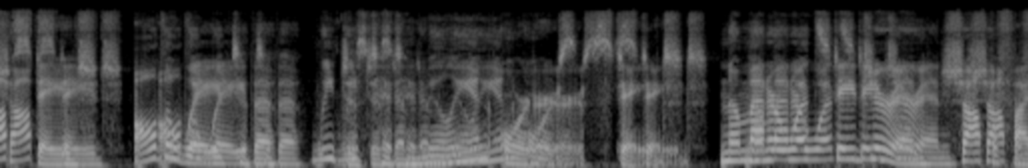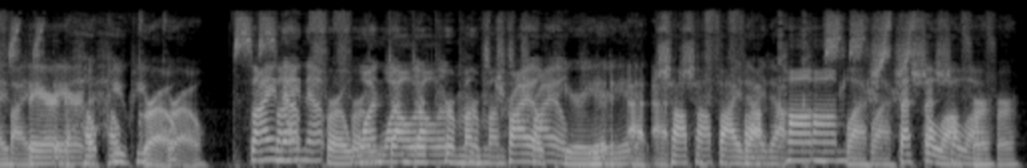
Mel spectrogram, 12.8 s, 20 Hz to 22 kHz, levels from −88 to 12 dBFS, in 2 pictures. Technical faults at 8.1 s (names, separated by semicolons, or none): doubled audio track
